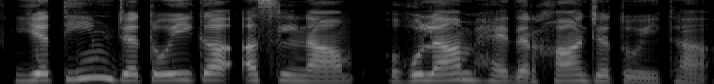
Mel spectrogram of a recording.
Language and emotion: Urdu, neutral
